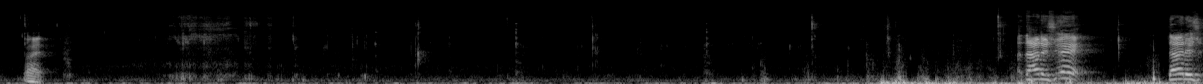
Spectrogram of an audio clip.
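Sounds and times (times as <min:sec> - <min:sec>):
person chewing: 0:00.5 - 0:09.2, 0:09.8 - 0:10.2.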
